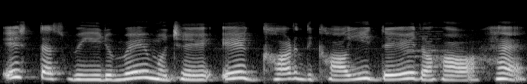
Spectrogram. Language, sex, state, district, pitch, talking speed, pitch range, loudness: Hindi, female, Madhya Pradesh, Katni, 240 Hz, 115 wpm, 220-270 Hz, -12 LUFS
